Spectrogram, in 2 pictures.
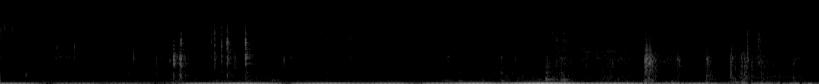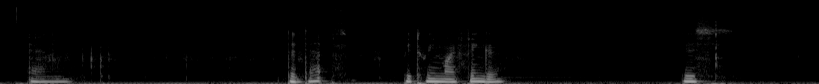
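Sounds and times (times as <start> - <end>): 
paper folded to form a box: 0.0 - 11.2, 15.9 - 16.3
speech: 11.1 - 13.3, 15.0 - 15.5.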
